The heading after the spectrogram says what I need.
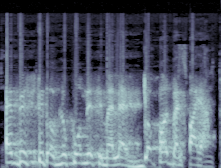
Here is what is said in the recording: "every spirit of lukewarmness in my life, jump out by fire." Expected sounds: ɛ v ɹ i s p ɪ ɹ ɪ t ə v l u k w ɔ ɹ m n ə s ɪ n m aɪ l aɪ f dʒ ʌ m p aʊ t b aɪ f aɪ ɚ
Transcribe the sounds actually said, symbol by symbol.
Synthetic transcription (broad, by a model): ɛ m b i s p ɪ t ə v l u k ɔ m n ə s ɪ n m aɪ l aɪ f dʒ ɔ p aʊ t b aɪ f aɪ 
